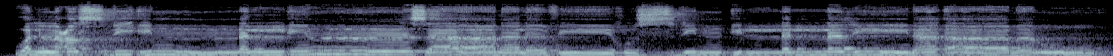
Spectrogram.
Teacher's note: اگر اس کو آگے ملا کے پڑھ رہے ہیں وہاں وقف نہیں کر رہے تو را کو باریک پڑھیں گے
